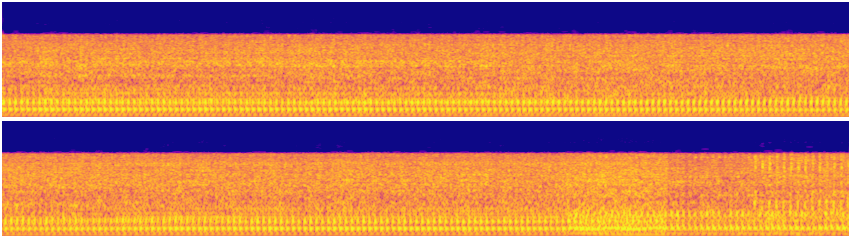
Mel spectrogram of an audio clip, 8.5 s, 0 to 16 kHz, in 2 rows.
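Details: 8 hp cast-iron Kohler gas engine driving a 1941 DeVilbiss air compressor, restored with new throttle control and gas tank: steady, even single-cylinder beat with crisp exhaust bark, no knocks or misses while pumping; normal running.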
